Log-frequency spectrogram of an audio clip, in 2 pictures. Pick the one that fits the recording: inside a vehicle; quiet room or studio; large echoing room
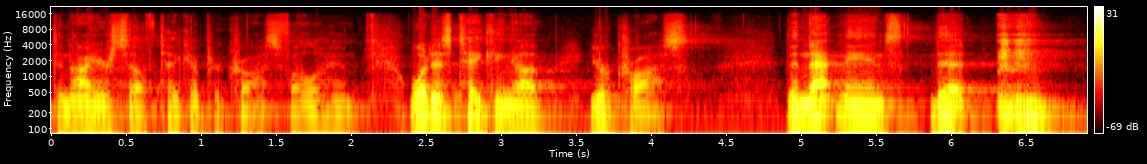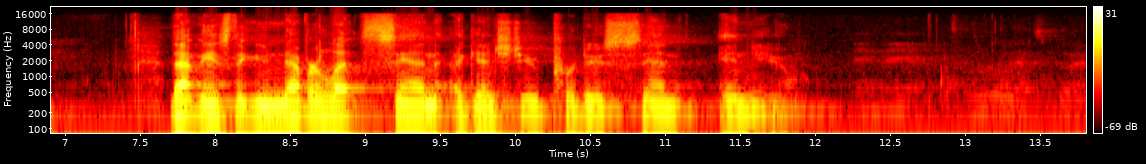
large echoing room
